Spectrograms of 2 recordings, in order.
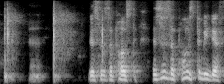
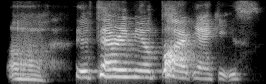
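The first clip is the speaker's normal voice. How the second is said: slow, higher, theatrical anguish at the team; melodramatic lament; 6 semitones higher, much slower than usual. Real, not acted. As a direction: wail it out like a wounded fan. Fan laments team's playoff loss.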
